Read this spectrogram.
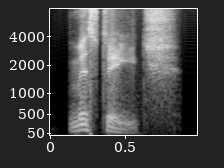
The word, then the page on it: misteach: British English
